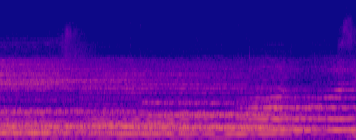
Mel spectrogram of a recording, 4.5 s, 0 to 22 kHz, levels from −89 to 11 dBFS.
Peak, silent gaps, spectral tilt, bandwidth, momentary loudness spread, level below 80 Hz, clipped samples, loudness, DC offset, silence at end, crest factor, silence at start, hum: -24 dBFS; none; -7 dB/octave; 12 kHz; 4 LU; -70 dBFS; under 0.1%; -37 LUFS; under 0.1%; 0 s; 12 dB; 0 s; none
